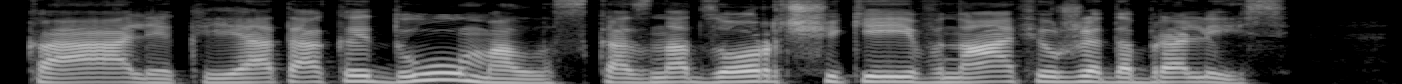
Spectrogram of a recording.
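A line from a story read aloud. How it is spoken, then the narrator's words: Displeased grumble. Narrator (Russian): недовольно проворчал Кощей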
